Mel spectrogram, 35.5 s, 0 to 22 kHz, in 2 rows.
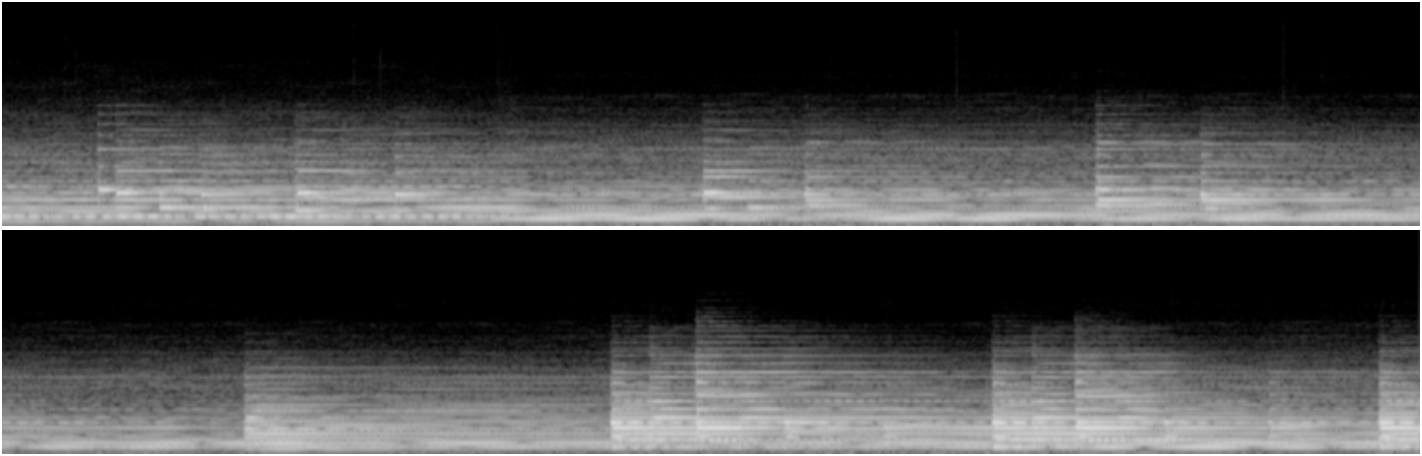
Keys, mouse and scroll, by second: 0.2 middle click, 0.9 click, 1.8 click, 2.2 click, 3.4 click, 3.8 click, 5.4 click, 5.7 click, 7.3 click, 7.7 click, 9.2 drag, 9.8 click, 10.7 Tab, 11.0 scroll down 2, 11.3-13.1 middle drag, 13.5 alt+middle drag, 15.0 Tab, 16.0 alt+click, 16.6 middle click, 17.0-18.2 scroll up 1, 18.2-21.2 drag, 21.3 click, 22.7 drag, 23.1-24.2 drag, 24.2 alt+middle click, 24.7 alt+middle click, 25.4 shift+middle click, 25.9 alt+z, 26.4 click, 30.2 shift+click, 31.8 scroll up 4, 32.5 ctrl+click, 33.6 middle click, 34.2 scroll down 4, 35.2 click.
